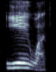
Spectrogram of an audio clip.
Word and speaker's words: yehuatl: puedo apoyar es que acuérdate que la Y no suena como en español, es como una I. IE, IE. No digas Y, sino IE, IE, IEWAT.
